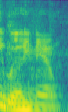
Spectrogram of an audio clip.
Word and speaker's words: Villeneuve: Who is this Willie New guy he's talking about? It's Denis Villeneuve.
